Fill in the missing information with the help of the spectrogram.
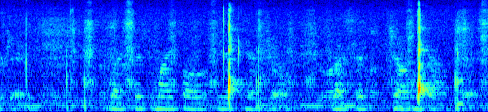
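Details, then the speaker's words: Baby with hiccups: soft infant vocalizing broken by two sharp, abrupt hiccup sounds about two seconds apart, as a parent asks about the hiccups; ordinary infant hiccups. "yeah but hiccups do you have the hiccups"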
